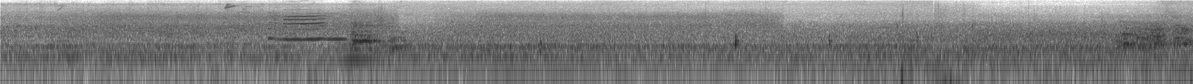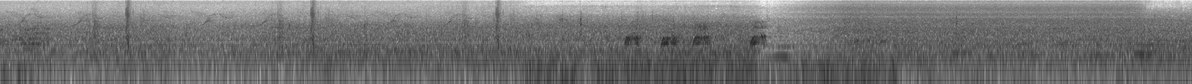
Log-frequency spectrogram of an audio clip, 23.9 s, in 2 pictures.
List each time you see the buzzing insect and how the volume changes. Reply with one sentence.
You can hear the buzzing insect from 0.0 to 23.6 s, at a steady volume.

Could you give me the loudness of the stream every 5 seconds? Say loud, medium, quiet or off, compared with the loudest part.
medium, medium, medium, loud, loud.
